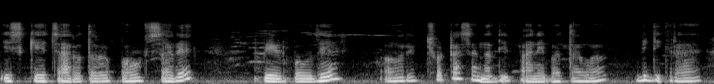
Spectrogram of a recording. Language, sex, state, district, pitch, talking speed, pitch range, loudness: Hindi, male, West Bengal, Alipurduar, 145 Hz, 160 wpm, 140-165 Hz, -15 LUFS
